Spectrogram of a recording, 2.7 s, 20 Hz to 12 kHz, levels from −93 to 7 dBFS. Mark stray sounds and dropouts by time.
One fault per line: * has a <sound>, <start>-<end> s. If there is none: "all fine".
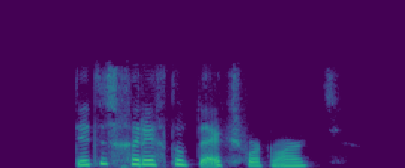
all fine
